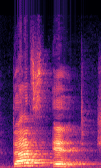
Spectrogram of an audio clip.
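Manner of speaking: loud, high, furious yell; angry yell. A narrator's reading. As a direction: yell it at the child in full anger. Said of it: "she yelled".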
